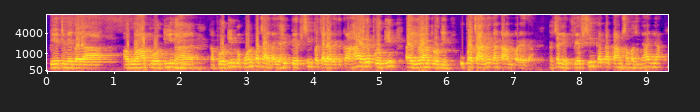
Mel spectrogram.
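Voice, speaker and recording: Guy teaching, high voice, keeps repeating words and quizzing the kids, echoey room. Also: fairly even intonation, fairly quick, darkish tone. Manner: drills students with call-and-response questions; repeats words many times, colloquial. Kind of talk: classroom lesson.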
